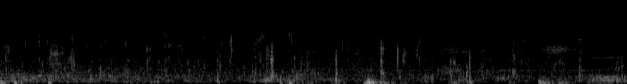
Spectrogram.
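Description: Faint footsteps on a gritty paved driveway: irregular light scrapes and clicks with a few soft thumps.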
